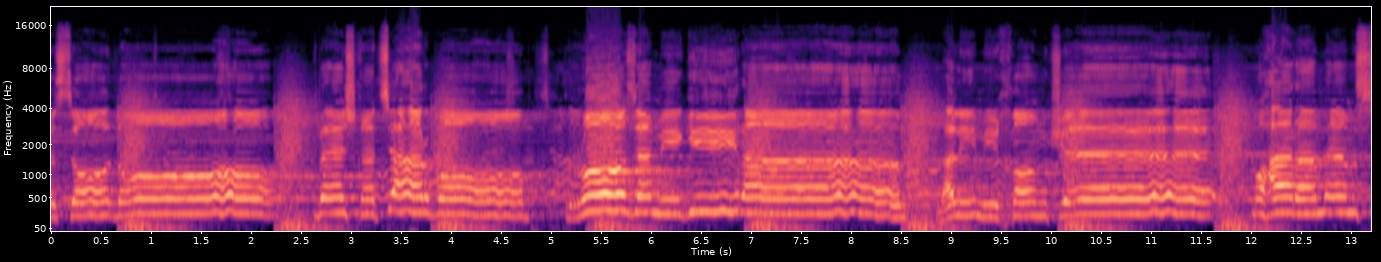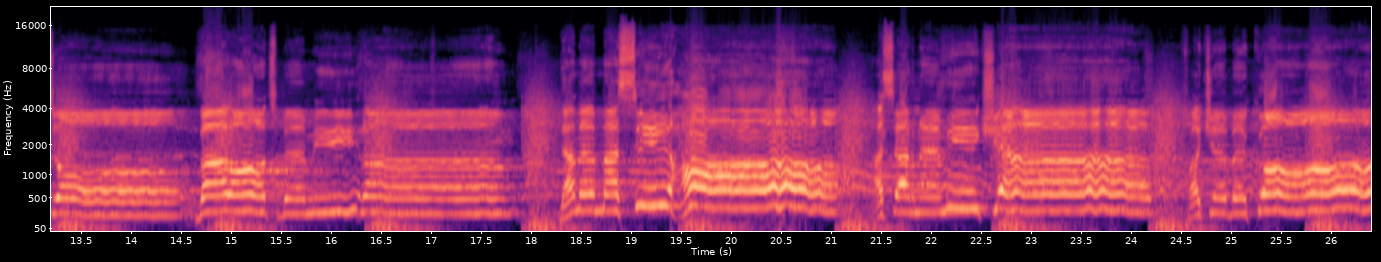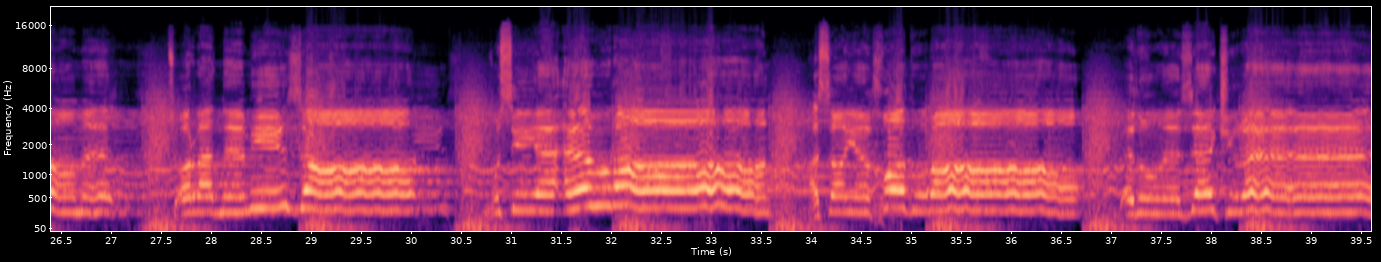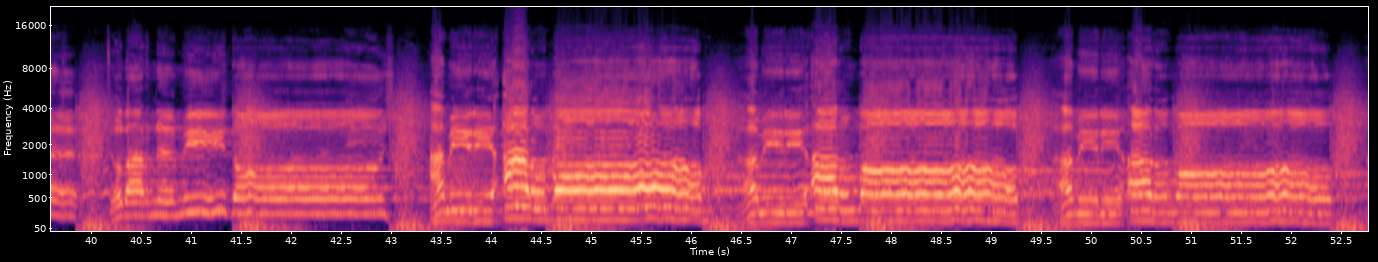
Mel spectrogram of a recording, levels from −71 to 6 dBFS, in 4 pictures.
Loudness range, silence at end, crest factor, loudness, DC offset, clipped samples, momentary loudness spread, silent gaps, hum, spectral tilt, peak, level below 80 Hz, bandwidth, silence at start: 4 LU; 0 s; 10 dB; -10 LUFS; under 0.1%; 0.9%; 9 LU; none; none; -2.5 dB/octave; 0 dBFS; -34 dBFS; over 20 kHz; 0 s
